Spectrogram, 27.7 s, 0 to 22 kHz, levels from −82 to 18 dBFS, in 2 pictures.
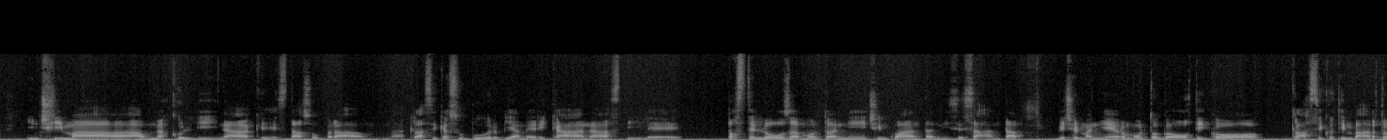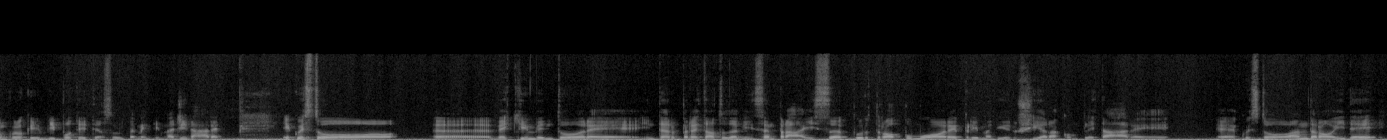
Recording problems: hiss; faint; throughout; 25 dB below the speech
low rumble; faint; throughout; 20 dB below the speech

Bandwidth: 13.5 kHz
